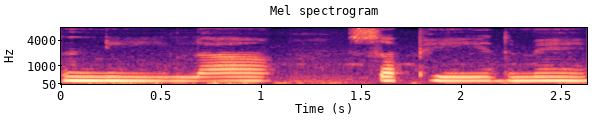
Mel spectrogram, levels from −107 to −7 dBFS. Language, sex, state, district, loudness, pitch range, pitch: Bhojpuri, female, Uttar Pradesh, Deoria, -16 LUFS, 195-205 Hz, 200 Hz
